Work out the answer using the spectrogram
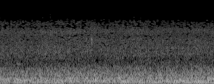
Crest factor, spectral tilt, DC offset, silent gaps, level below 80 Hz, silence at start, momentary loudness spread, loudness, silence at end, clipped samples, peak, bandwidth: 14 dB; -5.5 dB/octave; under 0.1%; none; -38 dBFS; 0 s; 1 LU; -29 LUFS; 0 s; under 0.1%; -14 dBFS; 9.4 kHz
